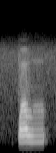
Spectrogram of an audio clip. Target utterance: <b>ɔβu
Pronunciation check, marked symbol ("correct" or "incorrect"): incorrect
